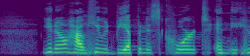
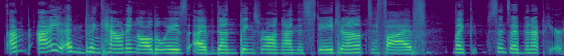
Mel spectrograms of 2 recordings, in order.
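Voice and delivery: normal talking voice

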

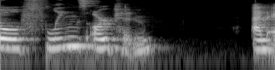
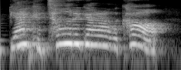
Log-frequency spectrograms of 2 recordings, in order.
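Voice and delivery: mock dad yell; 4 semitones higher, 4 dB louder than usual. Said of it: "my dad starts yelling at me".

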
